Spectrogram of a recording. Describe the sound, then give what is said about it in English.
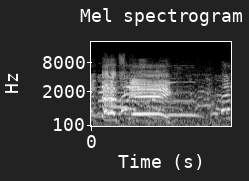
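Crowd hubbub at a school meeting, with one loud, strained male voice shouting over the murmur of many people for a few seconds after his microphone is cut off, before it fades back into general noise. “The crowd should have tried chanting that thing, dude.”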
